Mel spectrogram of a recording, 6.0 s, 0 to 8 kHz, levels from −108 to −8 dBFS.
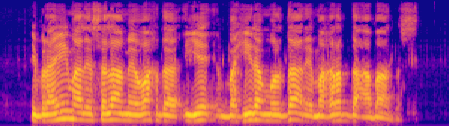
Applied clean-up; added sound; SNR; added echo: none; none; none; none.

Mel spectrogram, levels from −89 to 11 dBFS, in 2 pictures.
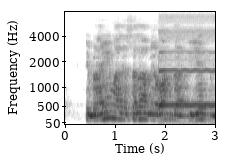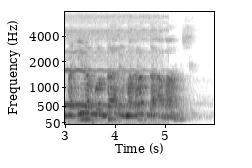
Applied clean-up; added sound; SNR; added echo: none; Keyboard (musical); 3 dB; reverberation time 0.6 s.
